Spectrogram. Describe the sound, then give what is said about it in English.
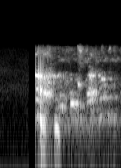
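After a brief silence, a burst of muffled, tinny transit-station commotion comes through an unmuted phone line on a group call, with indistinct voices and clattering noise that rises and falls for over a second. “You at the bus terminal, honey. You walking into the BART, go on, mute your phone.”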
